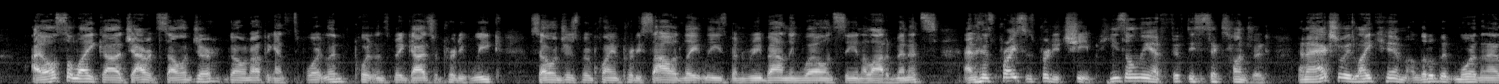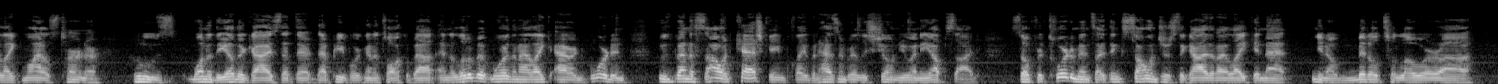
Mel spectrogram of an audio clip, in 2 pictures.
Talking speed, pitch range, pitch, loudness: 230 wpm, 100-120 Hz, 105 Hz, -18 LUFS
